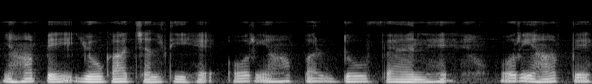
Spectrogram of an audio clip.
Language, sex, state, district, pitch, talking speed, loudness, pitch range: Hindi, male, Delhi, New Delhi, 125 Hz, 140 wpm, -17 LUFS, 115-135 Hz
